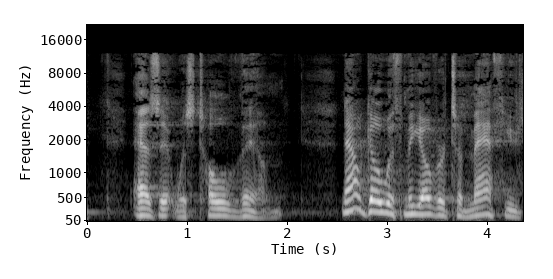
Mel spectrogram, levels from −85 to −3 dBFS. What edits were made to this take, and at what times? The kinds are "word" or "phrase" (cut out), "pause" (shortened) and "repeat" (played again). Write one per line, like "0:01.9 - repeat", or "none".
none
